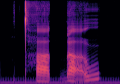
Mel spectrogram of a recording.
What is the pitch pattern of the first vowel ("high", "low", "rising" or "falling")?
low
